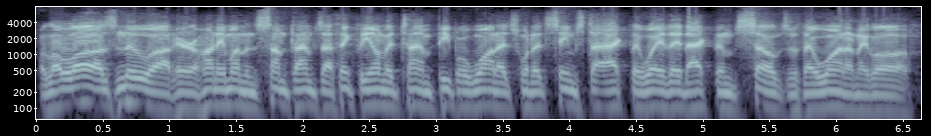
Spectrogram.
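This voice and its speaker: Actor as deep-voiced stern American frontier lawman. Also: fairly even intonation, natural voice. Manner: grave, deliberate, plain-spoken. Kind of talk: old-time radio drama acting. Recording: dull vintage radio recording.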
